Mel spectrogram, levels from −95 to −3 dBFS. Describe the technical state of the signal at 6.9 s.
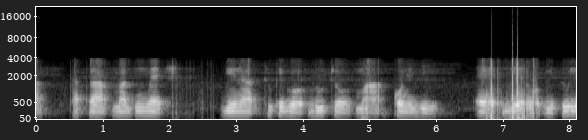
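Pops and rough, crackly bursts with brief jumps in level run from 6.75 to 7.54 s, the signature of bit errors on an ADPCM link at roughly one bit in a hundred. Each flipped bit knocks the decoder's step size and predictor off track, so the damage rings on for milliseconds. The underlying narrowband G.726 coding, consistent with 32 kbit/s, is working normally.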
